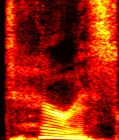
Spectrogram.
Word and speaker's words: Terrace: Princeton Tower Club, and Terrace Club. Like the terrace, not the terrorist. Terrace. Okay, two syllables.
